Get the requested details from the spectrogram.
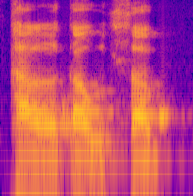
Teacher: ro itu ketika sebelumnya ada harakat Fatah itu rnya dibaca tafkhim Jadi rada monyong sedikit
